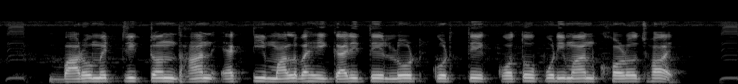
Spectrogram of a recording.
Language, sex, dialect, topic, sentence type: Bengali, male, Northern/Varendri, agriculture, question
